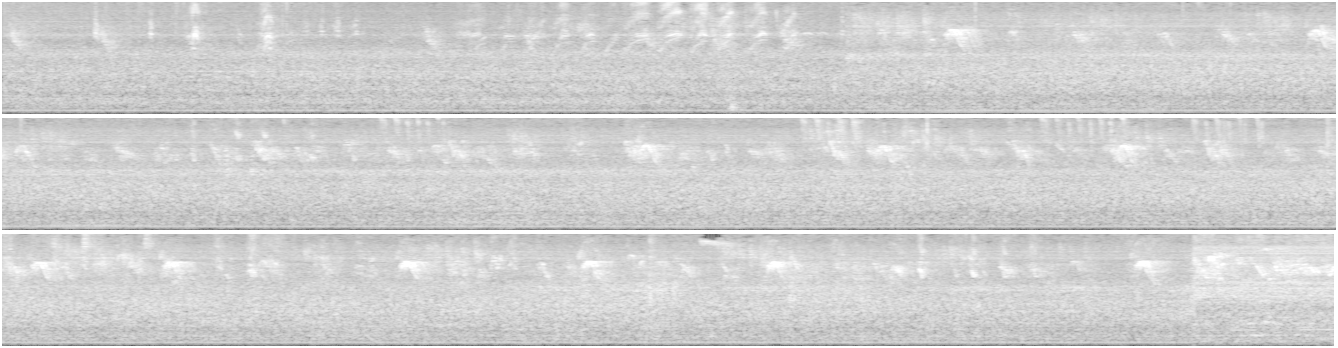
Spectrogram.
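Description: Small birds chirping: a series of short, high chips repeated about once a second or a little faster, with fainter twittering early on. Under them runs a steady low hum and a constant background noise.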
